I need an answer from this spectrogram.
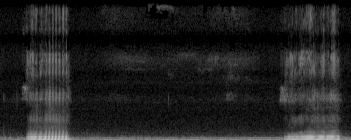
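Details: A sleeping male French Bulldog puppy snores loudly, with two long rattling breaths separated by a quiet pause.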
